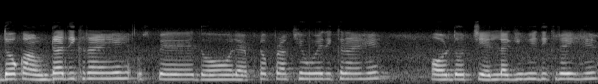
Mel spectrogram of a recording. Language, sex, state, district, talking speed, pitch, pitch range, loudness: Hindi, female, Madhya Pradesh, Dhar, 220 wpm, 250 Hz, 230-260 Hz, -18 LUFS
